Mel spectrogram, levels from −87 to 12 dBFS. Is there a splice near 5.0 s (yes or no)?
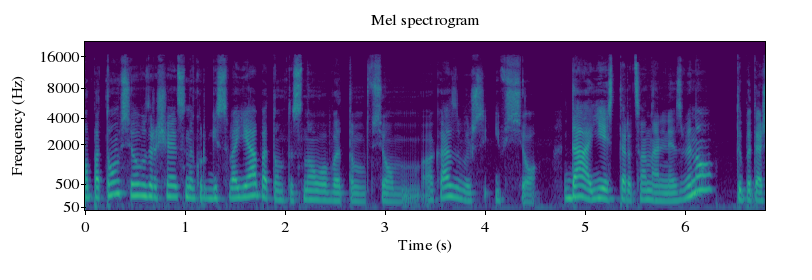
no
